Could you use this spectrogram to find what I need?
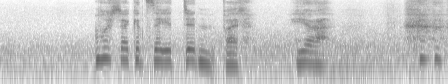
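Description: A young woman speaks softly and wearily.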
